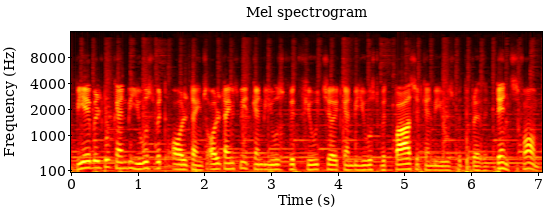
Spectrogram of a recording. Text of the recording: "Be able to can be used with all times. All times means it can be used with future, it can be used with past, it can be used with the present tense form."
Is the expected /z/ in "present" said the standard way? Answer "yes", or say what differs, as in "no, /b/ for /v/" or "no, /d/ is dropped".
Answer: yes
